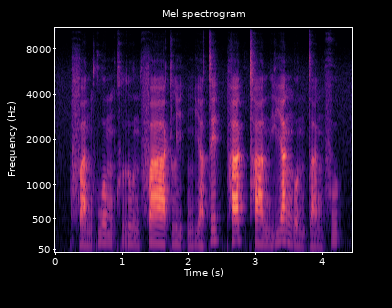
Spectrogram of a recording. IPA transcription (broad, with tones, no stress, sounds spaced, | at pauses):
f a˩˦ n k w o˧ m kʰ r u˨˩ n f aː˧ k l i˨˩ t̚ ŋ i˩˦ a̯ t e˥˩ k̚ pʰ a˥˩ k̚ tʰ a˧ n j i˥˩ a̯ ŋ o˨˩ n t a˩˦ ŋ f u˦˥ k̚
